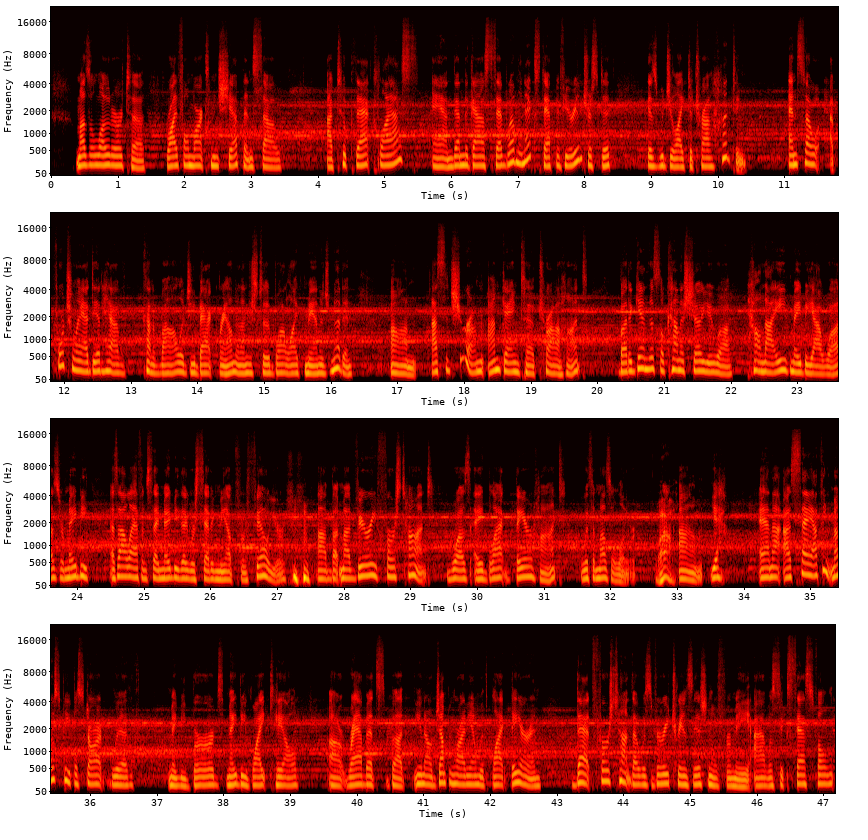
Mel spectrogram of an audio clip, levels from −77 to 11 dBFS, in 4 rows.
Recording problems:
echo of what is said; strong; throughout; 530 ms later, 10 dB below the speech

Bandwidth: 17.5 kHz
